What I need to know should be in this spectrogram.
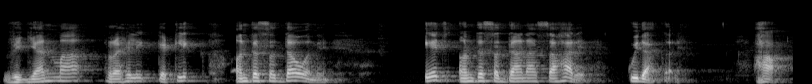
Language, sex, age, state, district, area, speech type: Gujarati, male, 45-60, Gujarat, Amreli, urban, spontaneous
